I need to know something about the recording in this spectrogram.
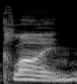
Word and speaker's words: climb: First, we have the word climb. Notice you don't say climb, you just say climb, so the B is silent.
